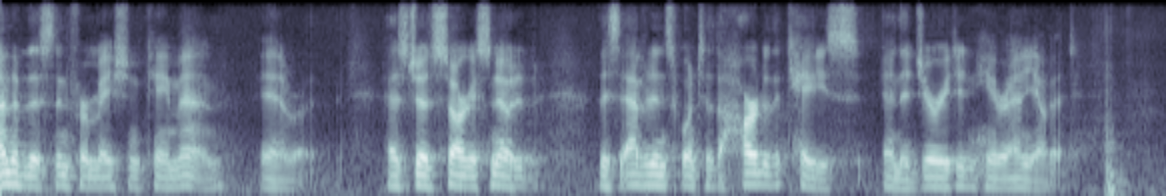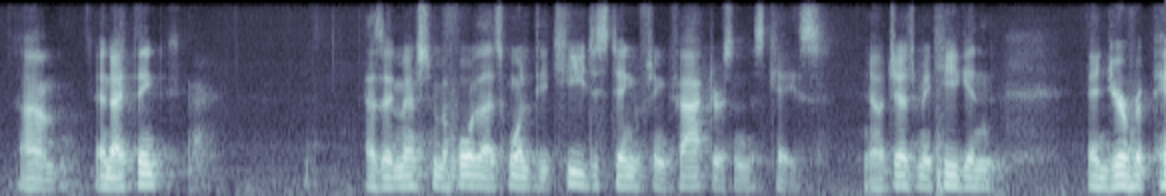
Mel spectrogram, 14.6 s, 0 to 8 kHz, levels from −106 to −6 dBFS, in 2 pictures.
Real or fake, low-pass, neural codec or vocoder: fake; 7.2 kHz; codec, 16 kHz, 0.8 kbps, ZipCodec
